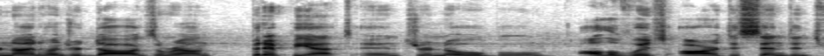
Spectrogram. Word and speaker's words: Chernobyl: watching my show yeh it's pronounced Chernobyl I think it's because I was getting it confused with Ginobili Manu Ginobili I think probably the scene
